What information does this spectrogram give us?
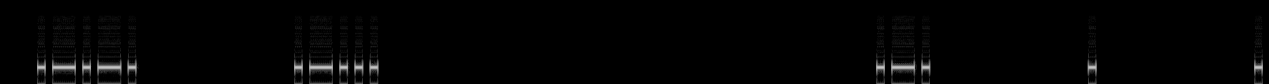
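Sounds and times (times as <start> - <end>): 
Morse code beeps: 0.4 - 1.4, 3.0 - 3.8, 8.8 - 9.4.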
